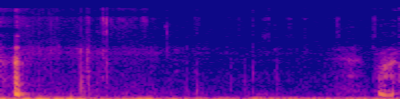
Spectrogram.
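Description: A brief laugh trailing off, then faint rustles and light taps of paper and craft pieces being handled on a cutting mat, with a breath just before talking resumes.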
